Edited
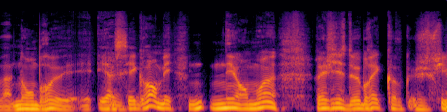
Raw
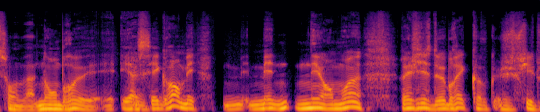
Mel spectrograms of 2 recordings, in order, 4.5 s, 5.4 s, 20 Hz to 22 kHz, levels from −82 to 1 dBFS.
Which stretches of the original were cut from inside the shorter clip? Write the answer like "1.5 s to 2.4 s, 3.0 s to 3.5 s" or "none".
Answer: 2.1 s to 2.7 s

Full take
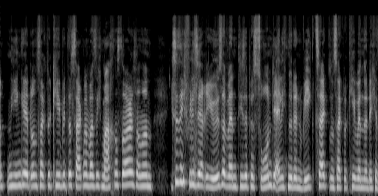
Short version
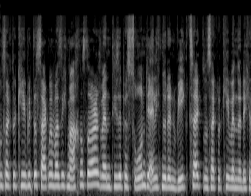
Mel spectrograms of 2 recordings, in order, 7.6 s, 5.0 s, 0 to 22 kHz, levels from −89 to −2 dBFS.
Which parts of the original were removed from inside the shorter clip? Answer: 2.7 s to 4.5 s

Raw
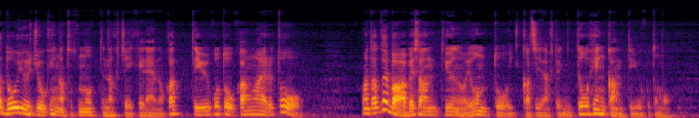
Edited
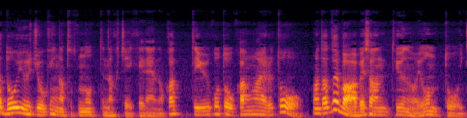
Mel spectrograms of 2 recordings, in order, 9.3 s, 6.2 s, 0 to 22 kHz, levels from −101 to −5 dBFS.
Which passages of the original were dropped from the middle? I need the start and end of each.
4.1 s to 4.8 s

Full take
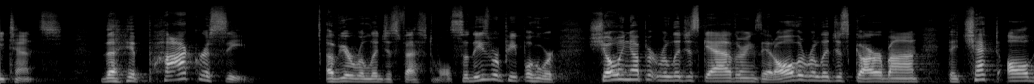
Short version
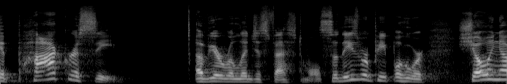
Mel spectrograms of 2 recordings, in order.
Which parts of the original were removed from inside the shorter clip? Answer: none

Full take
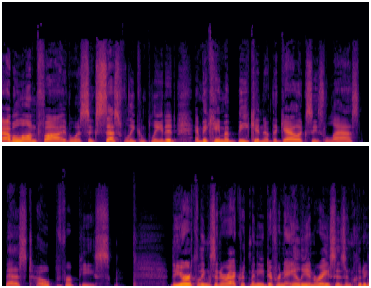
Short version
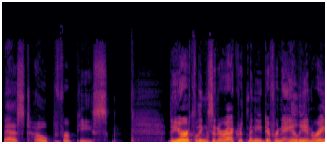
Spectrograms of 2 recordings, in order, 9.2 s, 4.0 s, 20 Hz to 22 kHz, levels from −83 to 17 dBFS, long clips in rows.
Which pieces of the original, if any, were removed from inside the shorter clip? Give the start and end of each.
none

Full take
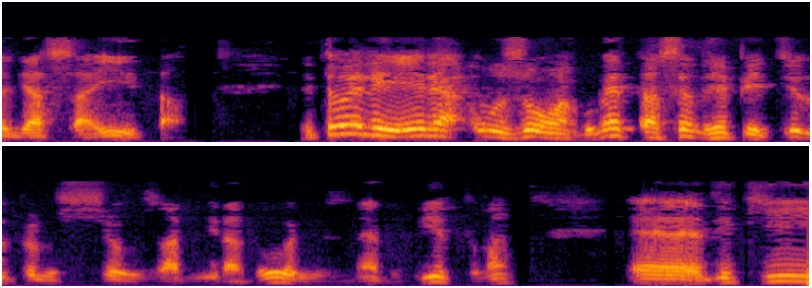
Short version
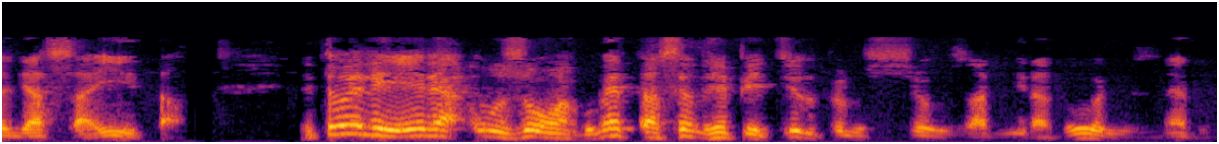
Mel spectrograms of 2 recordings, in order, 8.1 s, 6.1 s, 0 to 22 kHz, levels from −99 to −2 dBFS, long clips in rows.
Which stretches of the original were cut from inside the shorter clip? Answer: none

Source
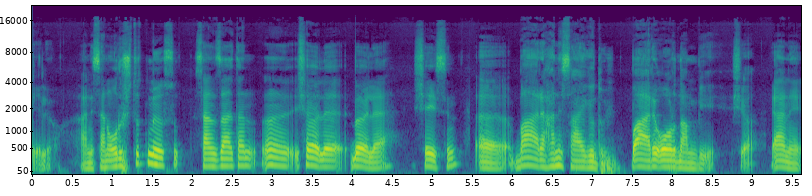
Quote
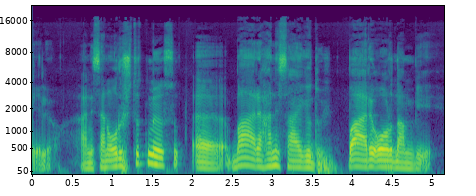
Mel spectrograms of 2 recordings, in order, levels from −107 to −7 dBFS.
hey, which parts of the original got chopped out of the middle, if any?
1.9 s to 5.4 s

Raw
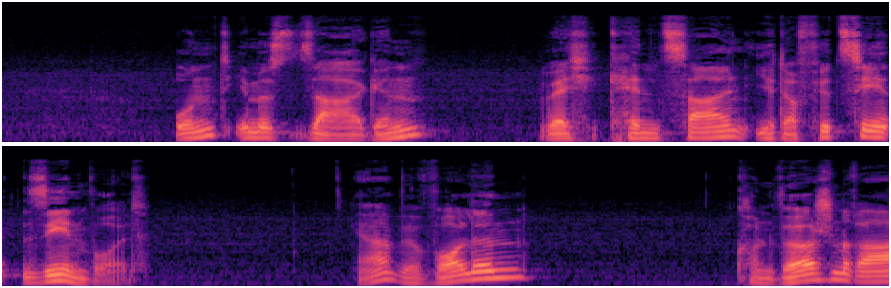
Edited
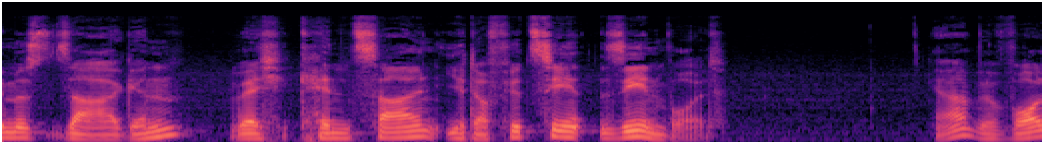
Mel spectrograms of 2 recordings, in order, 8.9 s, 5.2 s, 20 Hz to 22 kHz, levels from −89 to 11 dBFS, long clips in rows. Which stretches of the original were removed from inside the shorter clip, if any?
2.2 s to 2.6 s

